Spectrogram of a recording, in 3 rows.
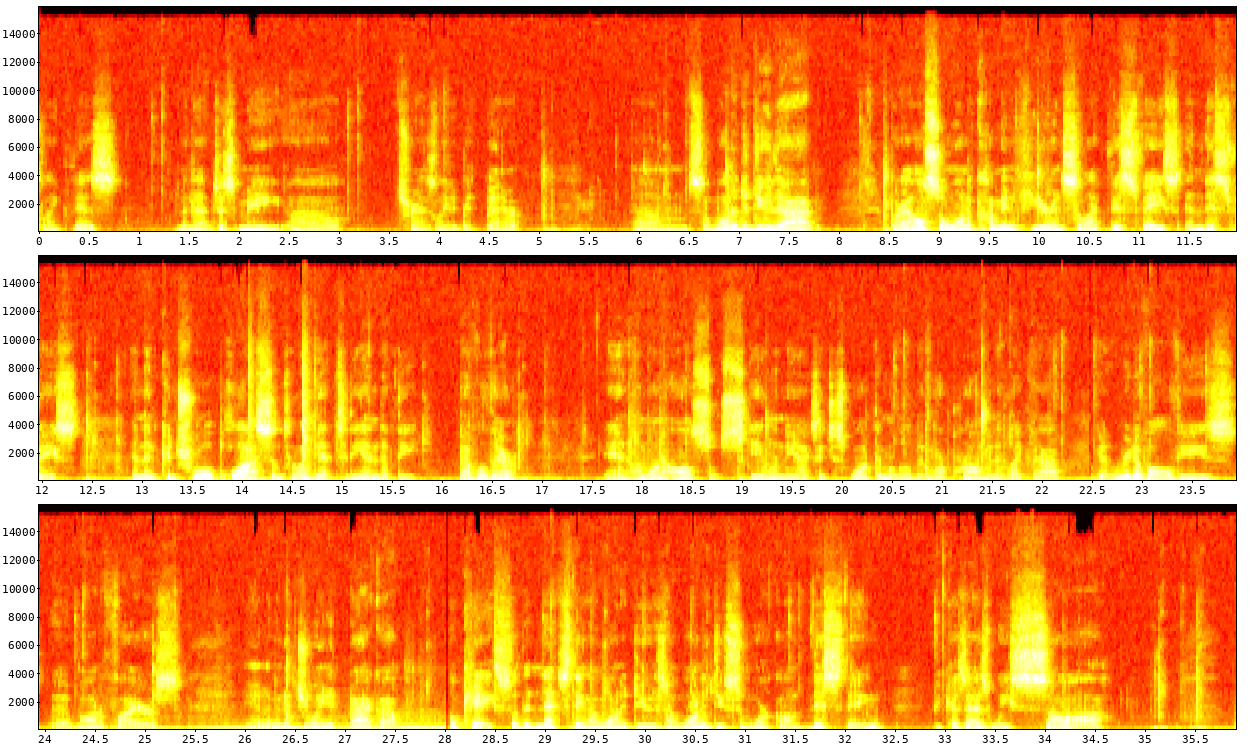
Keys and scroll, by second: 1.5 Tab, 5.0 /, 6.1 alt+a, 8.4 Tab, 9.3 3, 14.1 ctrl+KP_Add, 14.6 ctrl+KP_Add, 18.9 s, 19.2 x, 20.8 Tab, 21.4 alt+a, 26.4 ctrl+j, 27.6 alt+a, 27.6 alt+s.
